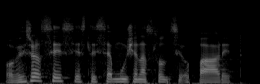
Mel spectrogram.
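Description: A man voicing an aged mechanical man, a great engineer who speaks calmly and with fatherly sorrow, in a dramatized audiobook reading. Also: mid-range voice, natural voice. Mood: sorrowful. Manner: calm, fatherly, heavy-hearted.

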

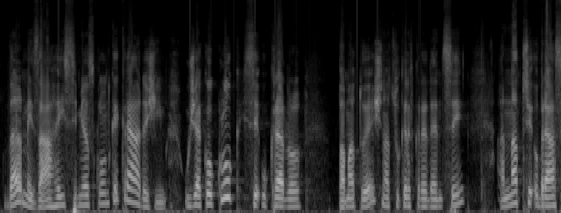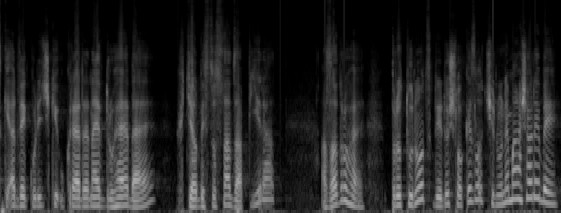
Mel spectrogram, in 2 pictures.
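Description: A man voicing a zealous, self-important male police agent who shouts accusations in an interrogation. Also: fairly high pitch, animated, pitched above the performer's own voice. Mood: bullying.

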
